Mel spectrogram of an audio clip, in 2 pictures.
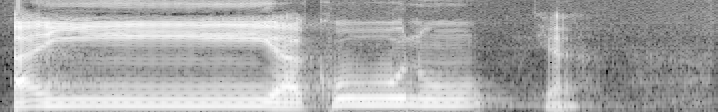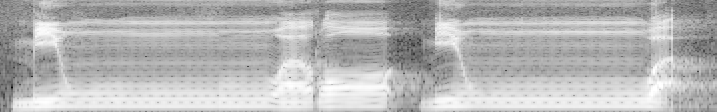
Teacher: proses masuknya nun sukun kepada huruf berikutnya itu disertai dengan gunnah yang dipanjangkan ya. Inilah sebab penamaan idgham ini ya disebut dengan idgham bi gunnah karena hurufnya melebur kepada huruf berikutnya atau nun sukun atau tanwinnya melebur kepada huruf berikutnya.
